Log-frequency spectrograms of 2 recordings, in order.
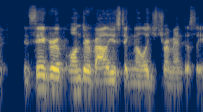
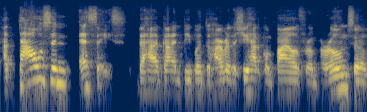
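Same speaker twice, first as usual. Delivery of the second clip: ordinary delivery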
